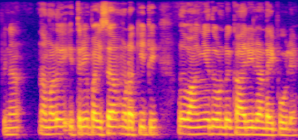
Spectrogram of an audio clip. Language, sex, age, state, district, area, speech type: Malayalam, male, 18-30, Kerala, Kannur, rural, spontaneous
